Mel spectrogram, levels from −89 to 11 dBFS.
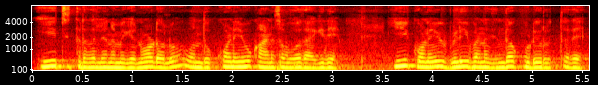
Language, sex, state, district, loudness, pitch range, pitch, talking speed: Kannada, male, Karnataka, Bangalore, -12 LUFS, 170-195 Hz, 180 Hz, 130 wpm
